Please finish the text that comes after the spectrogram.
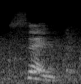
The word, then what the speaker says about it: cinq: And this is 5, which is known as cinq.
